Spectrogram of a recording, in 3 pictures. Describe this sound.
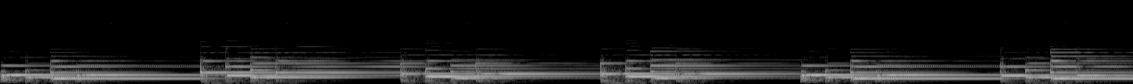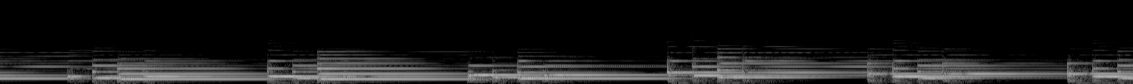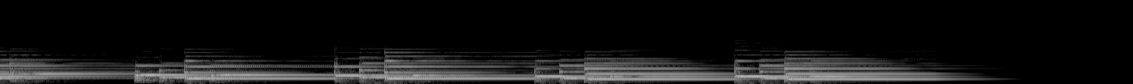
Piano loops 030 octave up short loop 120 bpm
120, 120bpm, Piano, bpm, free, loop, reverb, samples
